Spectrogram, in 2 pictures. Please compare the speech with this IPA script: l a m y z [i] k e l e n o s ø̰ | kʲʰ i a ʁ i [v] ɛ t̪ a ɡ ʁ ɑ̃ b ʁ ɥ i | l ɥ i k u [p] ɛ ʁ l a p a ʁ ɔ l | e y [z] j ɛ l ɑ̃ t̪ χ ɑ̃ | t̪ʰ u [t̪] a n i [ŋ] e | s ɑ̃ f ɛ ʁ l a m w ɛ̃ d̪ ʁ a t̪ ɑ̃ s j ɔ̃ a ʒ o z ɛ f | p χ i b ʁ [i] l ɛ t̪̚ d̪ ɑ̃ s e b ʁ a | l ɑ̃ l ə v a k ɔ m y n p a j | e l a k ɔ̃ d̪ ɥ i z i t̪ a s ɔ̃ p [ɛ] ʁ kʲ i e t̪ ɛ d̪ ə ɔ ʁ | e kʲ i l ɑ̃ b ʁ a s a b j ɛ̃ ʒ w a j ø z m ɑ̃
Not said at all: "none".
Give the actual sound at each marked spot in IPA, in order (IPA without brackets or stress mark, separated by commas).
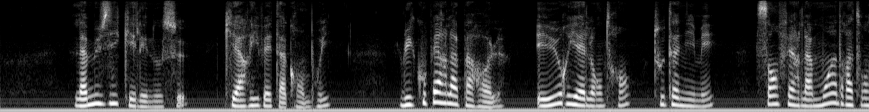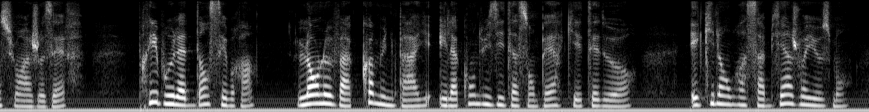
i, v, p, ʁ, t̪, m, y, ɛ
